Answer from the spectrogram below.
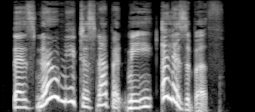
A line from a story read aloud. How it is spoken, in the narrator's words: Jet said in a snippy tone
